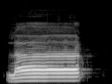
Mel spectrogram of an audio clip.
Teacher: লা এক আলিফ টান জবরের পরে খালি আলিফ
